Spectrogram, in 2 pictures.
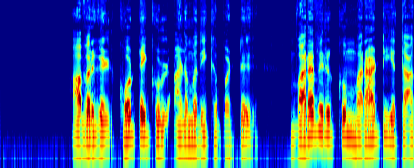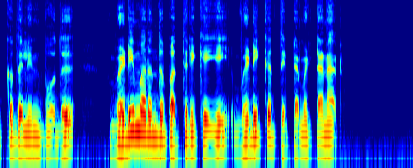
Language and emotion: Tamil, neutral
